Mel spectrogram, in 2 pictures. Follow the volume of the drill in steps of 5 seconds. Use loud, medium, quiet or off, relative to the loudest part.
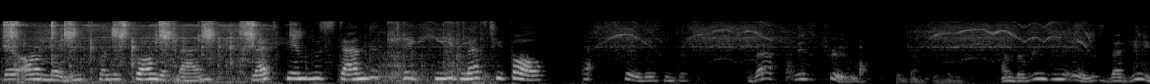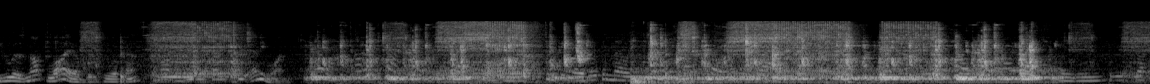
quiet, quiet, medium, loud, medium.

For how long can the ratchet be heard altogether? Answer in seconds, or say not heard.
13 s.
